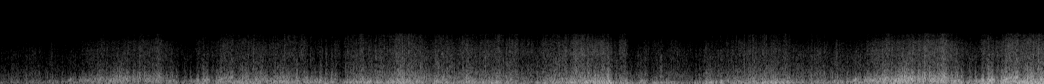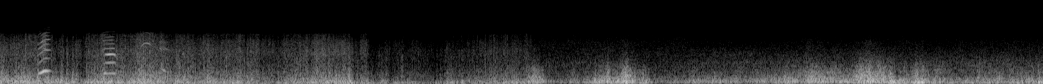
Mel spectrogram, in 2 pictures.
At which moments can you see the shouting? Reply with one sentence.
The shouting can be heard from 10.7 to 12.2 s.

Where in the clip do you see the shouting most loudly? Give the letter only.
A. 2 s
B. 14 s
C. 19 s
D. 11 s
D.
